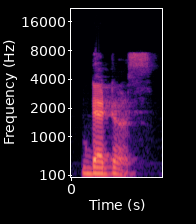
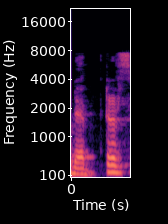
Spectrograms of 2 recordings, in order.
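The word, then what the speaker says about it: debtors: डेटर्स या डेप्टर्स बोलते हैं सब। डेप्टर्स नहीं होता। डेटर होता है। इसमें भी साइलेंट होता है। डेटर्स।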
